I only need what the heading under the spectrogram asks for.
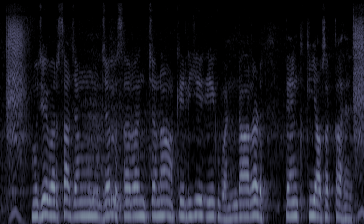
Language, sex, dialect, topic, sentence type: Hindi, male, Kanauji Braj Bhasha, agriculture, statement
